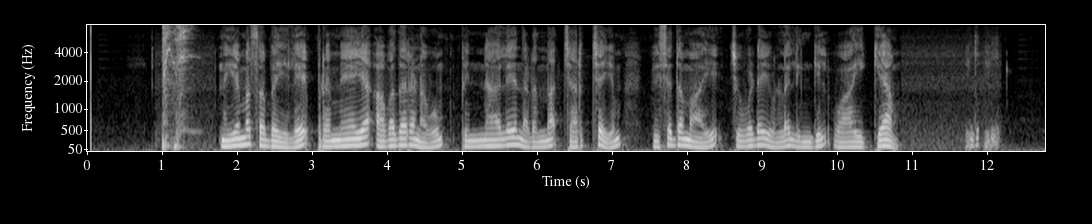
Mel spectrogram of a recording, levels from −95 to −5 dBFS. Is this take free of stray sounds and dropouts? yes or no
no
